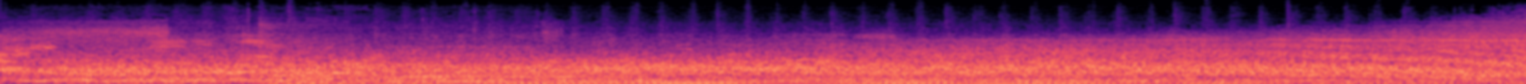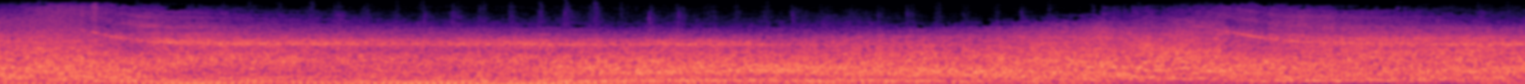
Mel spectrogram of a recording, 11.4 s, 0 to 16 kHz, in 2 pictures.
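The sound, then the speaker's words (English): An A-10 Warthog jet roars low overhead with a piercing engine whine that sweeps down in pitch as it passes, followed by a second loud pass. Faint voices can be heard under the noise. “Warthogs were a very interesting kind of plane because it's kind of eerie because they get very low and they're just got this whine to it.”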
